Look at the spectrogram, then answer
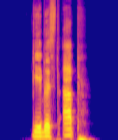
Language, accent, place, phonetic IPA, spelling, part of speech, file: German, Germany, Berlin, [ˌɡɛːbəst ˈap], gäbest ab, verb, De-gäbest ab.ogg
- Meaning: second-person singular subjunctive II of abgeben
